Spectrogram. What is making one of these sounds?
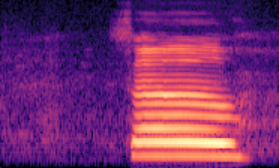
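A young woman sings a long held note close to a phone microphone.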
